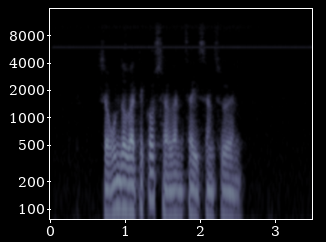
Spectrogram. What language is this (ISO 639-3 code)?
eus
